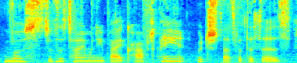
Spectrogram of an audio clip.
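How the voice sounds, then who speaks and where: A soft-spoken woman chatting casually and quietly as she narrates what she is doing in an ASMR livestream, in an unhurried way. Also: mid-range voice, monotone. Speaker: livestreaming craft painter and host. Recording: clear background noise, windy ambience. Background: wind howling.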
